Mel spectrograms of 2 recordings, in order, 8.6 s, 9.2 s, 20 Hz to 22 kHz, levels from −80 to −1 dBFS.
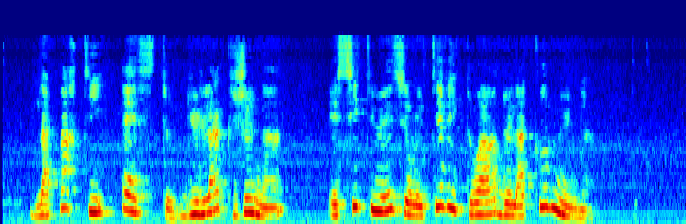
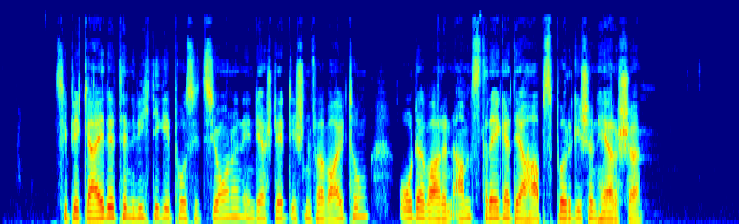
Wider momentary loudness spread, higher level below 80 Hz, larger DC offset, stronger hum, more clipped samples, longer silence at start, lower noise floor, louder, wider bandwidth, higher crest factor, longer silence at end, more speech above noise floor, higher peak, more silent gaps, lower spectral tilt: first, 12 LU vs 8 LU; about the same, -52 dBFS vs -48 dBFS; neither; neither; neither; second, 0.4 s vs 0.7 s; second, -49 dBFS vs -66 dBFS; first, -14 LUFS vs -21 LUFS; second, 11.5 kHz vs 16.5 kHz; second, 12 dB vs 18 dB; about the same, 1.2 s vs 1.2 s; second, 36 dB vs 46 dB; about the same, -2 dBFS vs -4 dBFS; neither; first, -6.5 dB/octave vs -5 dB/octave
